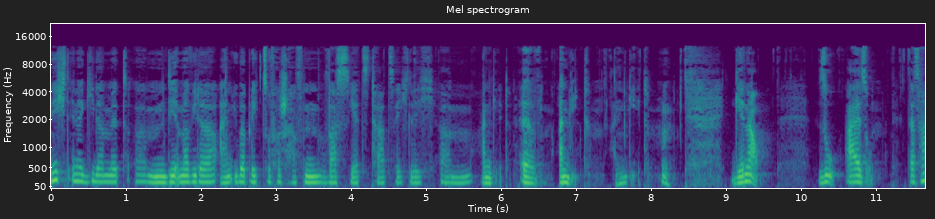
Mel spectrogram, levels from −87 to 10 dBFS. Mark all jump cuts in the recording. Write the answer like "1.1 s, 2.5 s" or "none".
6.2 s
